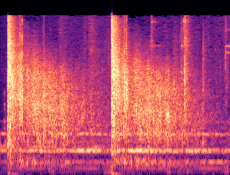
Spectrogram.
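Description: Hunting rifle fired twice about a second apart, each sharp crack trailing off in a long echo, with a weaker crack near the end.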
